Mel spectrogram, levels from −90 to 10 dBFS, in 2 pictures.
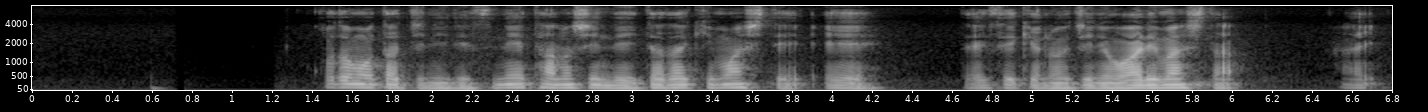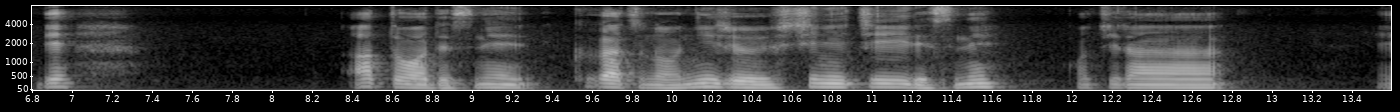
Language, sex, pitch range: Japanese, male, 95-125 Hz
